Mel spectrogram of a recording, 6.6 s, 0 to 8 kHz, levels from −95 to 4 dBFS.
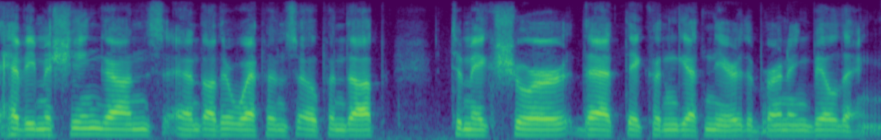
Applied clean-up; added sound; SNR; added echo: none; none; none; none.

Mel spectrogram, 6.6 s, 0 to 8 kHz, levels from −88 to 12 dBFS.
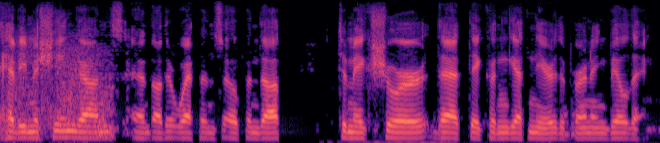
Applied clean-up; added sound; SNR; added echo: classical method spectral subtraction.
